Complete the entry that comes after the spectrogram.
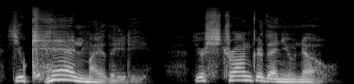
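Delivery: emphatic coach; insistent midwife. Acted. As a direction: push the belief into her. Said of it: "I can't".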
